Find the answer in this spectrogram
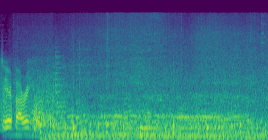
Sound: engine growling

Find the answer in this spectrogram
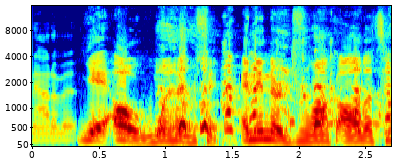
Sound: group laughing

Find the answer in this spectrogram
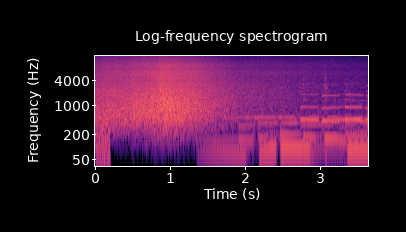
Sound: ocean wave crashing; soft music

